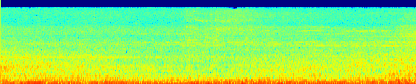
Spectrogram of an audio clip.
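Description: Loud, deep rumbling bass from a show soundtrack over outdoor loudspeakers, with faint music above it.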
